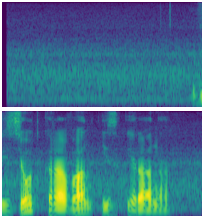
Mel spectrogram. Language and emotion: Russian, neutral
